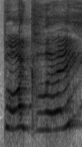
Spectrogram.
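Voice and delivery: high, loud laughing yell of surprise; real excited outburst; shocked shout. Real, not acted. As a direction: scream the name in delight. Shock at Bon Clay appearing.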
